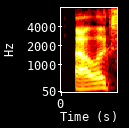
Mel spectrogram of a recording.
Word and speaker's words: RX: Also, I'm being told by Angel, Alex is the pronunciation of how Japanese speak the pronunciation of RX.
